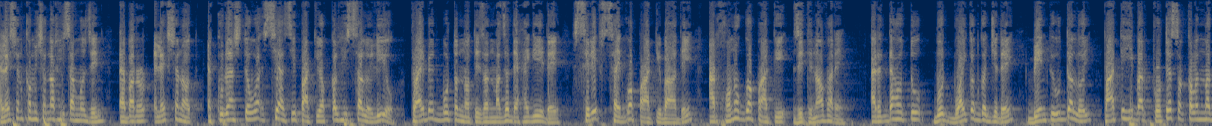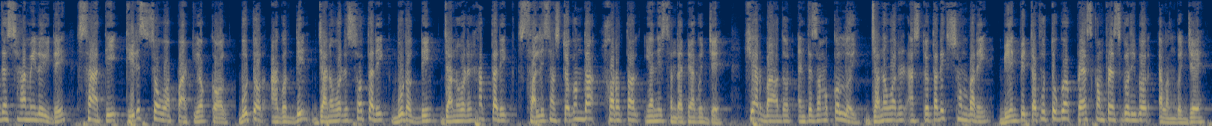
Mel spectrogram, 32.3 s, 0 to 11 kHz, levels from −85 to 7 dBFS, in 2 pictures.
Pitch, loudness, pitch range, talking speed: 150 Hz, -21 LUFS, 125-170 Hz, 120 wpm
